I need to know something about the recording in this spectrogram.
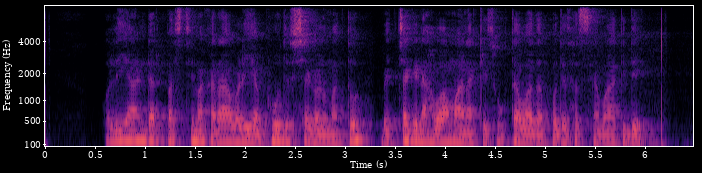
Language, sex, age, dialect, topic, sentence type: Kannada, male, 18-24, Coastal/Dakshin, agriculture, statement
